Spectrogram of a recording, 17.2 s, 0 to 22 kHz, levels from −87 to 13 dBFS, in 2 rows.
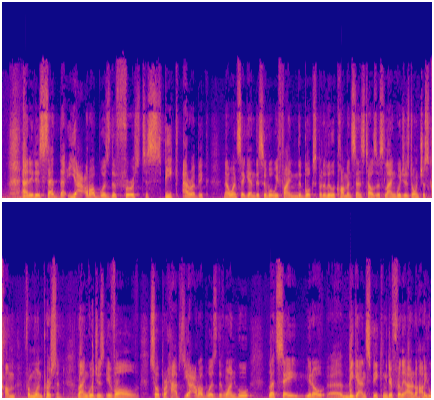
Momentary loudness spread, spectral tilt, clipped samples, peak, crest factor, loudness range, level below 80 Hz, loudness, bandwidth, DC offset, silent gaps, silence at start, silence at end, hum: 6 LU; -4 dB/octave; under 0.1%; 0 dBFS; 16 dB; 1 LU; -44 dBFS; -15 LUFS; 16 kHz; under 0.1%; none; 0.05 s; 0 s; none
